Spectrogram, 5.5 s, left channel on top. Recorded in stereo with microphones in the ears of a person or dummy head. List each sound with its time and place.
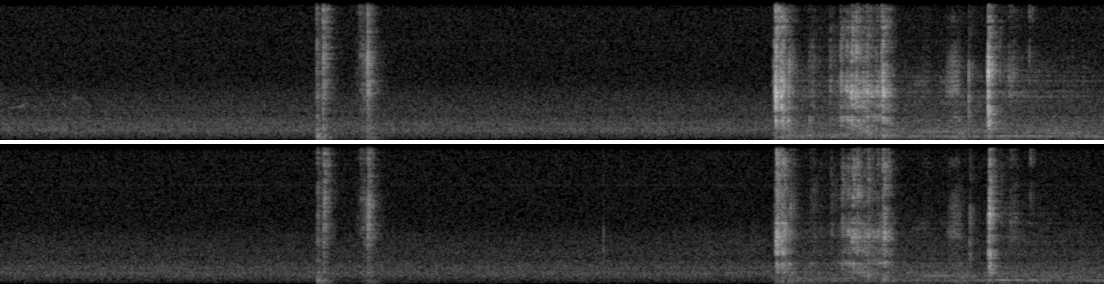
1.6 s a camera shutter: 35° left (ahead or behind), 0.9 m
3.9 s tape being pulled: 55° left (ahead or behind), 1.4 m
